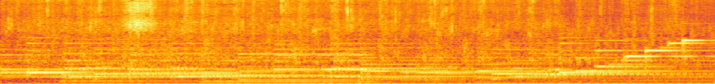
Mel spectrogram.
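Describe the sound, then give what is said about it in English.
A church audience claps for the Lord God steadily, a dense, even patter of many hands lasting the whole stretch, while sustained keyboard chords ring underneath and a short rising run of notes climbs at the end. “Now give the Lord God a clap of.”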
